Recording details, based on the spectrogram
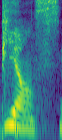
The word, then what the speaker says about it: Piceance: É Piceance o nome da bacia americana? – Piance. Na verdade, nem eles lá nos Estados Unidos sabiam como se pronunciava, como se pronuncia isso.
